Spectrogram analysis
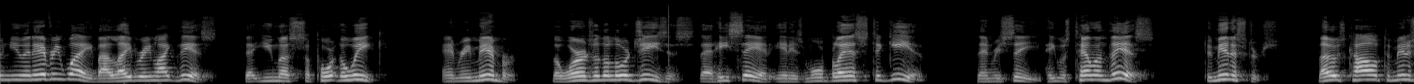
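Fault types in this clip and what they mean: Bit error spike: at 6.69 s, just before "that he said", a single sharp tick cuts into the speech, peaking at about -12 dBFS and lasting only two samples. A flipped bit in a stored or transmitted sample value made the waveform leap by a power of two and snap straight back. Because the jump has no relation to the surrounding signal, its energy spreads across the whole spectrum, producing a brief broadband click rather than any tonal or pitched disturbance.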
